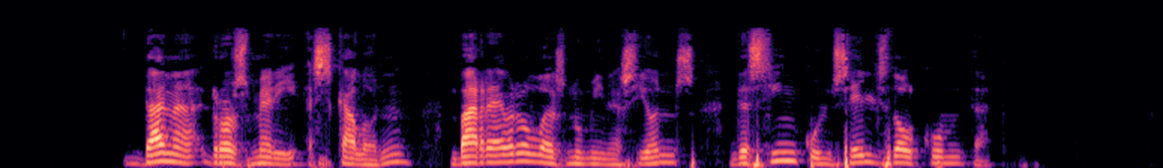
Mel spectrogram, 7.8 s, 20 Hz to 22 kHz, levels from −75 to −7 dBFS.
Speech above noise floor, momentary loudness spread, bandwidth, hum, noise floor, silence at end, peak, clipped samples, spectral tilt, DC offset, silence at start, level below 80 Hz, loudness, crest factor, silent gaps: 58 dB; 12 LU; 11.5 kHz; none; -80 dBFS; 1.15 s; -2 dBFS; under 0.1%; -4 dB/octave; under 0.1%; 0.85 s; -44 dBFS; -22 LUFS; 22 dB; none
